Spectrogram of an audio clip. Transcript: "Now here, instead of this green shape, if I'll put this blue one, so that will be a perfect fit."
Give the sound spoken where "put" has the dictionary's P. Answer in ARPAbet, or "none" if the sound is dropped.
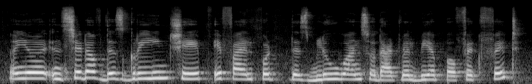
P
